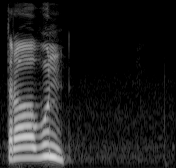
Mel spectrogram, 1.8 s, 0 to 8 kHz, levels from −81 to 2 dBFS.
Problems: constant background noise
